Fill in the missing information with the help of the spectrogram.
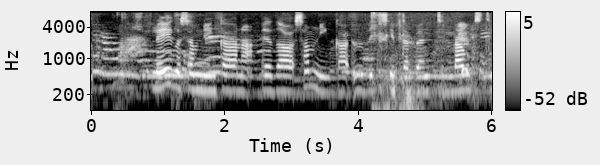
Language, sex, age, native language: Icelandic, female, 11, Icelandic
